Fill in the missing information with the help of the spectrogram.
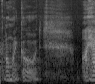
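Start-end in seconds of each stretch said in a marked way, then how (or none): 0.1-0.8 utter disbelief, shocked, stunned, caught off guard. Retelling Loki's reaction to seeing the Hulk: imitating Loki, shocked.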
